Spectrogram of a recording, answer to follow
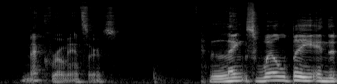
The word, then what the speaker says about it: Mechromancers: Um, and romancers like mech and romance. Mech romancers.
